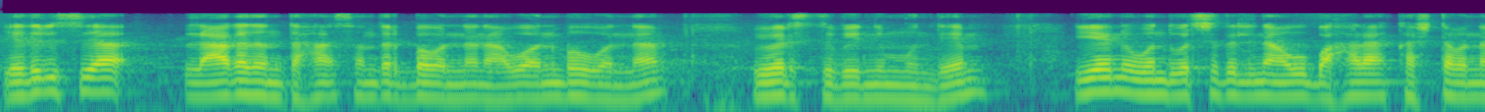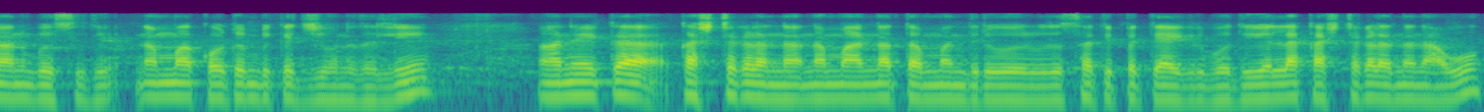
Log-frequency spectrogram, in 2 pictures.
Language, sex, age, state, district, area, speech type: Kannada, male, 30-45, Karnataka, Vijayapura, rural, spontaneous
